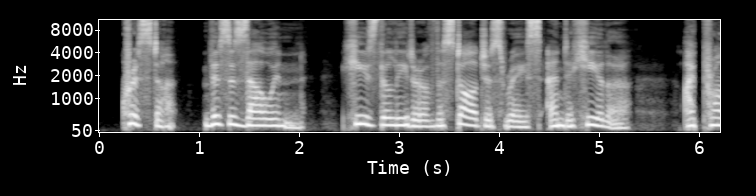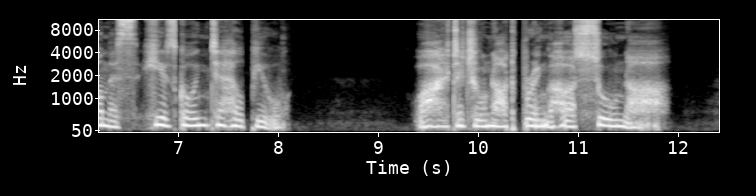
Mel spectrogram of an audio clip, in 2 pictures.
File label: dialogue British accent Sci Fi Fantasy; My Fair Traitor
